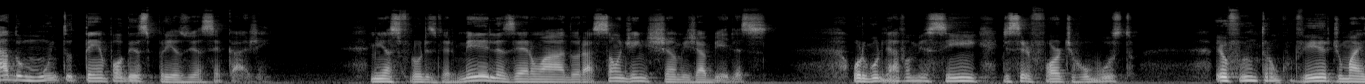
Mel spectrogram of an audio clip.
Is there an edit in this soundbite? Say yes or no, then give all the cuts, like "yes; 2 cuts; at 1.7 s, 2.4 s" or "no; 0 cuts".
yes; 2 cuts; at 3.7 s, 12.1 s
